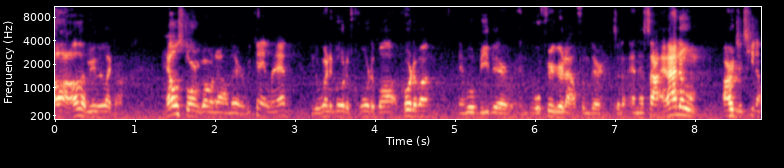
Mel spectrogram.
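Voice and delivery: ordinary delivery

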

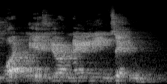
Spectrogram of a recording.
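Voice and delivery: slow, drawn-out mock exorcist; hammed-up demand, slow and sinking; movie exorcist. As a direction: parody a film exorcist, dropping low at the end. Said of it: "you see all these movies".

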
